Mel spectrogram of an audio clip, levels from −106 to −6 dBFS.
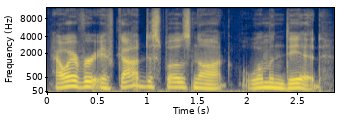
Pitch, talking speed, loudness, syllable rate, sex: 150 Hz, 145 wpm, -16 LUFS, 4.6 syllables/s, male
